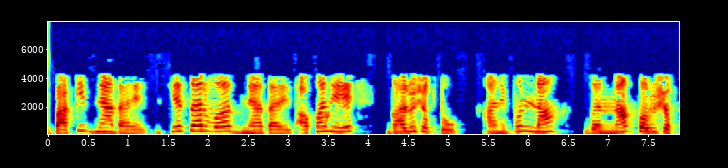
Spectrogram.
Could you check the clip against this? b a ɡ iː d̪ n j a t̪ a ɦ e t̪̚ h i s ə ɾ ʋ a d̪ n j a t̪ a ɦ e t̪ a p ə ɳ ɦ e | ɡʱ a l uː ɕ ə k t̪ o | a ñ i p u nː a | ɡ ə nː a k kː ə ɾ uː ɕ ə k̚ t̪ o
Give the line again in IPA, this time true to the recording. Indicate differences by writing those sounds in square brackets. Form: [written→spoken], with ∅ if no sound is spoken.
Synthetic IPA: b a [ɡ→k] iː d̪ n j a t̪ a ɦ e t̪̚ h [i→e] s ə ɾ ʋ [a→ə] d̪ n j a t̪ a ɦ e t̪ a p ə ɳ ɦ e | ɡʱ a l uː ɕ ə k t̪ o | a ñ i p u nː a | ɡ ə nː a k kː ə ɾ uː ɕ ə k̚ t̪ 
